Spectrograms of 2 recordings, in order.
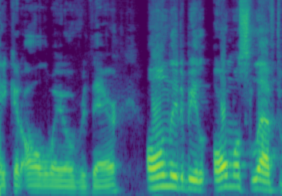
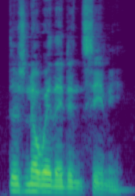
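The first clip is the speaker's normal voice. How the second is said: low, softened, quicker aside to oneself; muted disbelief; 6 semitones lower, 8 dB quieter, faster than usual. Retold or imitated. Friend recalling being passed by the car, muted disbelief. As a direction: say it under your breath in disbelief. Stunned self-talk while left behind.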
